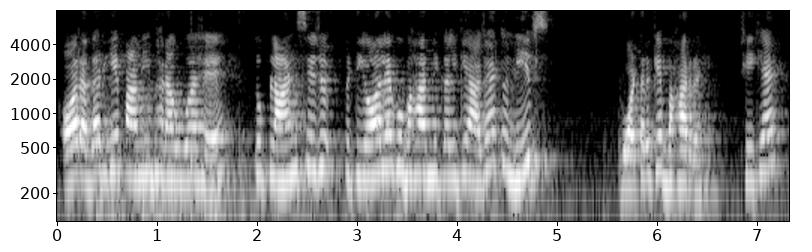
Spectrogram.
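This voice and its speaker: An Indian woman teacher working through exam questions, explaining step by step, checking in with students often and reading the question text slowly. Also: sits high, fairly bright tone. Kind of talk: exam solution lesson.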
